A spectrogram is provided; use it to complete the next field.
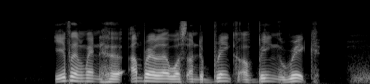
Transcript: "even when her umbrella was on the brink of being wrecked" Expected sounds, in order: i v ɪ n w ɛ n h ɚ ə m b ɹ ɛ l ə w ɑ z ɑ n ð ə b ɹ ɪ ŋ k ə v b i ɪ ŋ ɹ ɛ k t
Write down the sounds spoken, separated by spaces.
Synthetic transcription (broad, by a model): i v ɪ n w ɛ n h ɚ ə m b ɹ ɛ l ə w ɑ s ɑ n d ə b ɹ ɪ ŋ k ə f b i ɪ ŋ ɹ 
